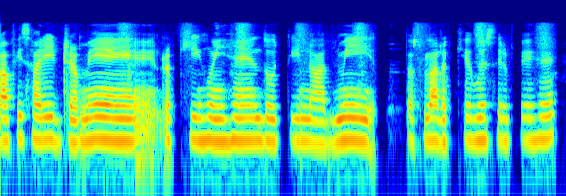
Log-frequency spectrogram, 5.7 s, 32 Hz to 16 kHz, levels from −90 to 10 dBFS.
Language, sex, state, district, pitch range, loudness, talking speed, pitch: Hindi, female, Uttar Pradesh, Lalitpur, 185-195 Hz, -20 LUFS, 160 wpm, 190 Hz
